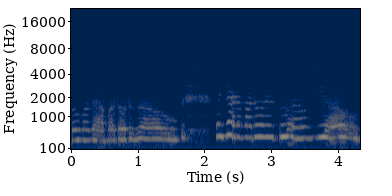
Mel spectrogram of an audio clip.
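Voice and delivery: mock very high, loud sobbing wail. Acting out a mother sobbing over her daughter: imitating a mother sobbing. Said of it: "your mama sobbing like".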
